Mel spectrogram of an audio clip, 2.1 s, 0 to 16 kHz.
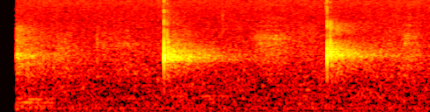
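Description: Two crisp finger snaps about 0.8 s apart, ringing briefly in the hall: a tempo count-off just before an a cappella group starts singing.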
